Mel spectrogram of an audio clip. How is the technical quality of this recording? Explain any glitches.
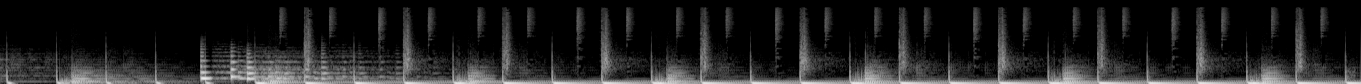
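Pre-echo is the recurring glitch here: five sharp attacks each arrive with a short hiss just ahead of them, at 4.02, 5.01, 5.99 to 6.01, 6.99 to 7.01, and 11.70 to 11.72 s. The transform codec spreads its quantisation noise across the whole block, so noise meant for the loud attack leaks into the quiet before it. It rises about 10 to 19 dB over 15 to 22 ms, which fits fixed 36 ms blocks with no switch to short ones. The attacks come across softened and smeared.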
